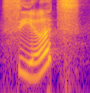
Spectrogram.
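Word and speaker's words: Syrtes: दो जगह के नाम है सियट्स एंड सिसिली, इस वर्ड का प्रोनाउंसिएशन इज सियट्स।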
